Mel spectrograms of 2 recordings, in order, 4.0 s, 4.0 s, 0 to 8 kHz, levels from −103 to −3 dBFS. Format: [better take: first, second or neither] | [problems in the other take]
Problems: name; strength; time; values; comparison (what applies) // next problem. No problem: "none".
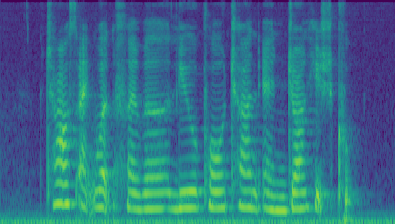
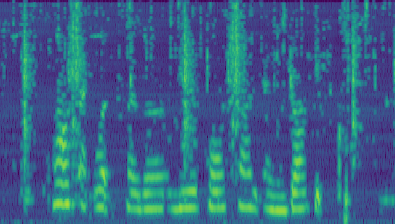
first | noise reduction (classical method spectral subtraction)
